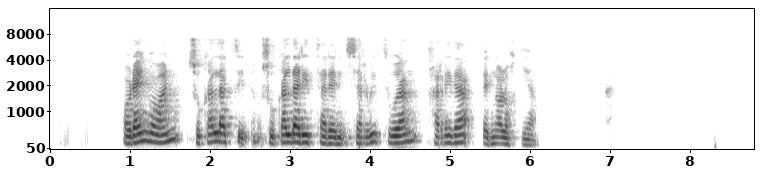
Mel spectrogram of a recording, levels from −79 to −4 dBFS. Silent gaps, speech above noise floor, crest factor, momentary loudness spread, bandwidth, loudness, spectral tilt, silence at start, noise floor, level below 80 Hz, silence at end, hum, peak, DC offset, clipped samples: none; over 63 dB; 22 dB; 12 LU; 7.8 kHz; -28 LUFS; -5.5 dB/octave; 0.9 s; under -90 dBFS; -70 dBFS; 2.75 s; none; -8 dBFS; under 0.1%; under 0.1%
